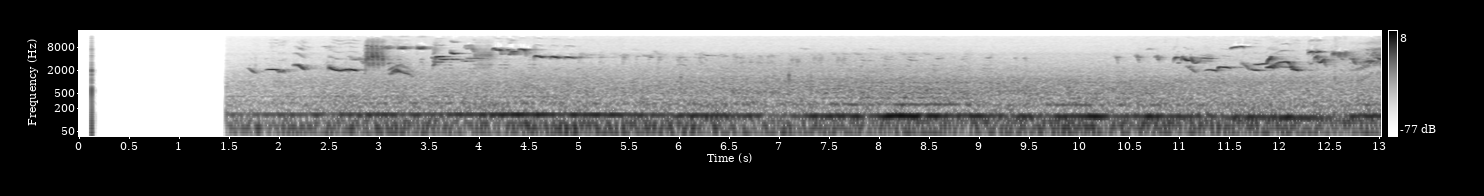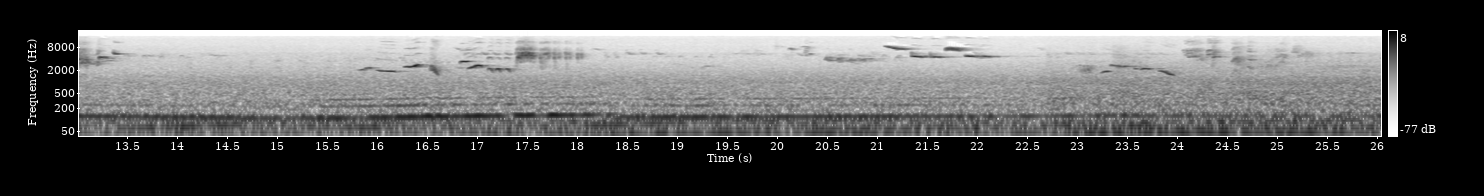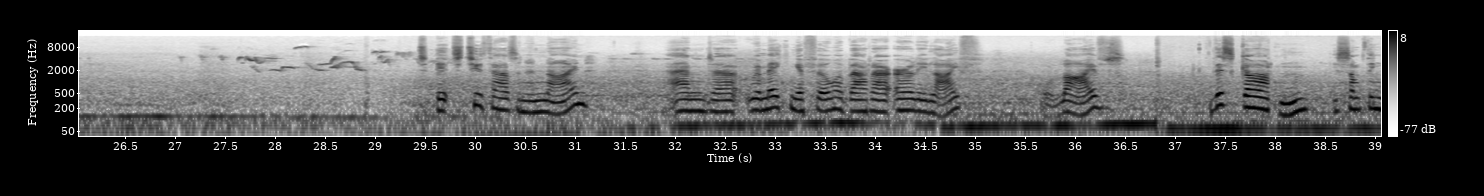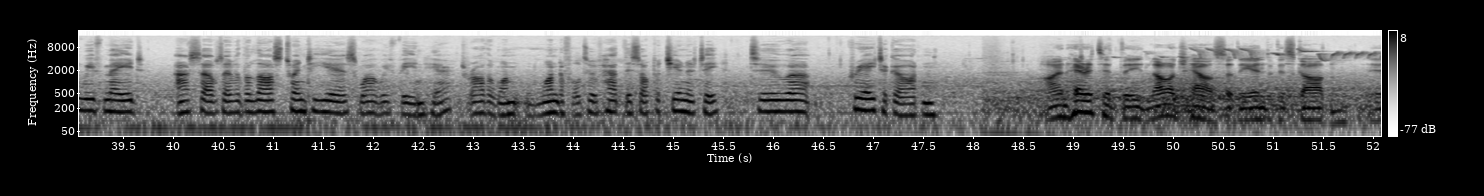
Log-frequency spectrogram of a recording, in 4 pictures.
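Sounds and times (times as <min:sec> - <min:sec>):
birds chirping and warbling: 0:01.5 - 0:52.0.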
